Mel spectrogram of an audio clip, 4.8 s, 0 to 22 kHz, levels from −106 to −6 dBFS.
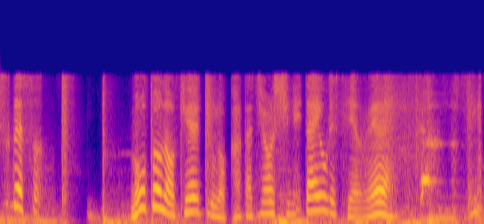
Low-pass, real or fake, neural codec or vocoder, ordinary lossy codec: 5.4 kHz; fake; codec, 16 kHz, 0.5 kbps, FunCodec, trained on Chinese and English, 25 frames a second; none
